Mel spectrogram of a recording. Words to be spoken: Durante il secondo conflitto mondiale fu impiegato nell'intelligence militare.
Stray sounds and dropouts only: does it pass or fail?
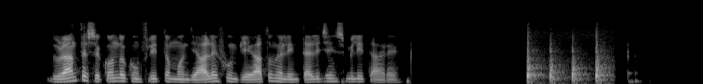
fail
